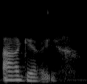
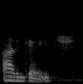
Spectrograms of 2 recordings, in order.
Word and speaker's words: Argerich: major um opus 10 number one by martha argerich or mata arge however you'd like to pronounce your name you say it sounds beautiful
